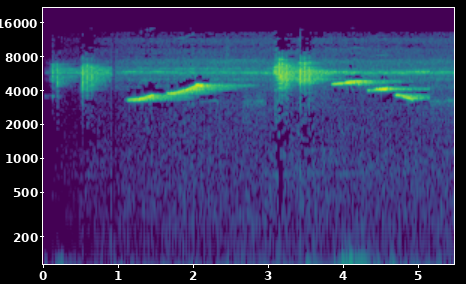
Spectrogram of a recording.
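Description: Malaysian blue flycatcher singing high, sweet whistled phrases that slide upward and ripple, with brief pauses between phrases. A thin, steady insect drone runs underneath.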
